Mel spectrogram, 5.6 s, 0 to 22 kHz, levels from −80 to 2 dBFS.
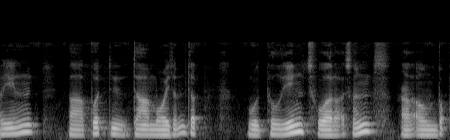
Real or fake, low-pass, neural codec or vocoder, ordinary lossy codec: fake; 7.2 kHz; codec, 16 kHz, 0.5 kbps, FunCodec, trained on LibriTTS, 25 frames a second; none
